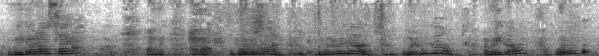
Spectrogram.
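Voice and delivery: high, gasping tease about going out; mock excited gasp. Owner winding up her dog with mock excitement. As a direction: hype the dog up with fake excitement. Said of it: "I'm fucking with him majorly".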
